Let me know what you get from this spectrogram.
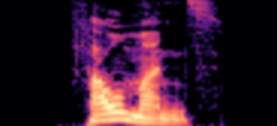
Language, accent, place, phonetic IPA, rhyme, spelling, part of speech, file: German, Germany, Berlin, [ˈfaʊ̯ˌmans], -aʊ̯mans, V-Manns, noun, De-V-Manns.ogg
- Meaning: genitive singular of V-Mann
